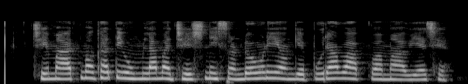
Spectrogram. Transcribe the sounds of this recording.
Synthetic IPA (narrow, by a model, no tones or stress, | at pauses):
d͡ʒemãːt̪məɡʱat̪iumlamãd͡ʒeʃnisəɳɖoʋɳ̃iəŋɡepuɾaʋaːpʋamãaʋjat͡ʃʰe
